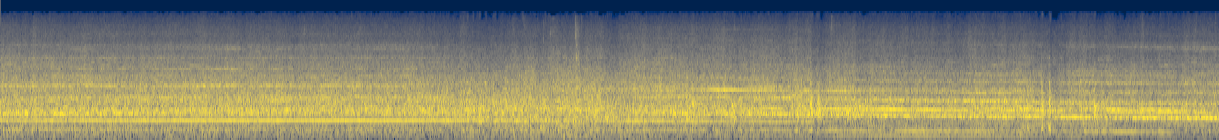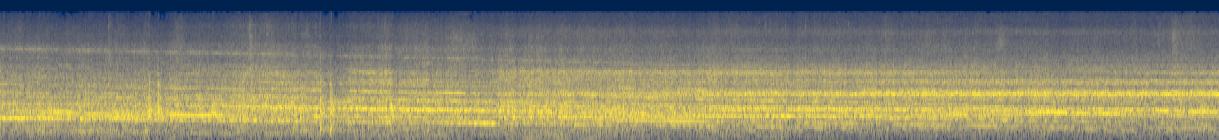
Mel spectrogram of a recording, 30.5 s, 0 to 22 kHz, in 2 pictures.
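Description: JR East E233 series motor car running on the Chuo Line Rapid, heard from inside the car: a steady run of rail noise with motor whine, whose several tones slowly fall in pitch from about ten seconds in as the train slows.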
